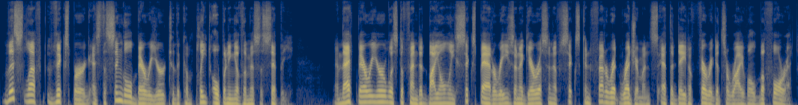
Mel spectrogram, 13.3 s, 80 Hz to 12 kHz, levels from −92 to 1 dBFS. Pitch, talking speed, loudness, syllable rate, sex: 115 Hz, 170 wpm, -24 LUFS, 5.5 syllables/s, male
